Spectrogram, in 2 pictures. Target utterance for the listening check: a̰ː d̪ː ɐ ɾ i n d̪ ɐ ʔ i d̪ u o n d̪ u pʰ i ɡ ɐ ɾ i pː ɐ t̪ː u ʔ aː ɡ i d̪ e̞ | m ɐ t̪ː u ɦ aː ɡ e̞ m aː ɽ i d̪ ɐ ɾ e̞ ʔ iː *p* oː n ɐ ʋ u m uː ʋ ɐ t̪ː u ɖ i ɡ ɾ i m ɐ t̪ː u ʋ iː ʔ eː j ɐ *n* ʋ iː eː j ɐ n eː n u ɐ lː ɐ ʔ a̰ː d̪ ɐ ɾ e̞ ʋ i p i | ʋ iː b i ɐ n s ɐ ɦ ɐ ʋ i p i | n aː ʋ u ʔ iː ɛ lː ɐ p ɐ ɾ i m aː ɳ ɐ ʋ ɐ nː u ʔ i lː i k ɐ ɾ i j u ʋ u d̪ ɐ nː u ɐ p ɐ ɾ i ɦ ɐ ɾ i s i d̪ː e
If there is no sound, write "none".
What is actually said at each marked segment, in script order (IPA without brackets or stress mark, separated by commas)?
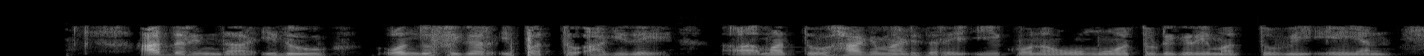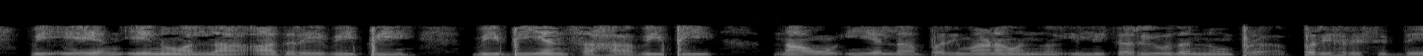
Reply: k, n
